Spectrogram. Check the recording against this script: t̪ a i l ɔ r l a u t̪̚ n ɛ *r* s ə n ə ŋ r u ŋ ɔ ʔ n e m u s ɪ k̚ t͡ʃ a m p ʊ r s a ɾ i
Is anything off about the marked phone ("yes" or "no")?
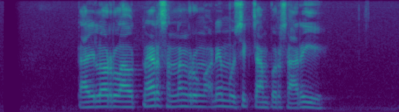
no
